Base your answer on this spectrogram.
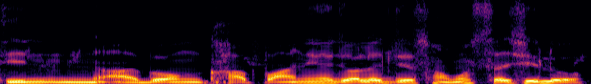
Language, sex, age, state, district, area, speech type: Bengali, male, 18-30, West Bengal, North 24 Parganas, rural, spontaneous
